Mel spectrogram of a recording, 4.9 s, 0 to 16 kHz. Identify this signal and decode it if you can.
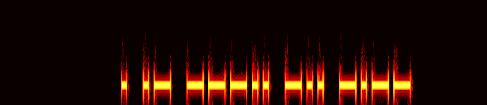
Morse code, heard as a keyed tone, about 22 wpm, 700 Hz. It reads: EA8DY
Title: DXCC-100 Call Signs - 5 Characters - 22wpm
